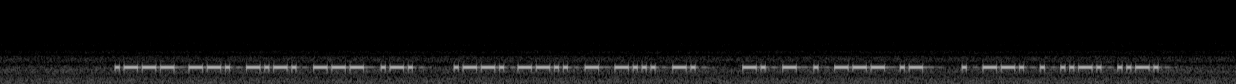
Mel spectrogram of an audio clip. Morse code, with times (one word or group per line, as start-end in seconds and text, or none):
1.2-4.1 JGCOR
4.5-6.9 PZTBN
7.4-9.2 NTEOA
9.6-11.6 EGEFF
